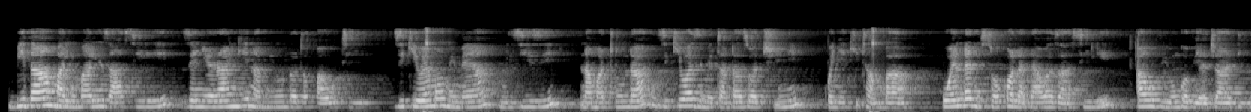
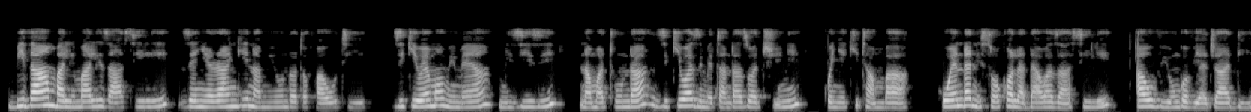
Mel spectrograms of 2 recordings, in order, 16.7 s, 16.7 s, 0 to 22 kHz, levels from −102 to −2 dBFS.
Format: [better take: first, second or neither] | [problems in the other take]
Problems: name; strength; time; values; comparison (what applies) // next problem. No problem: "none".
second | background sound (Rattle); 15 dB below the speech // room echo; dies away in 0.8 s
